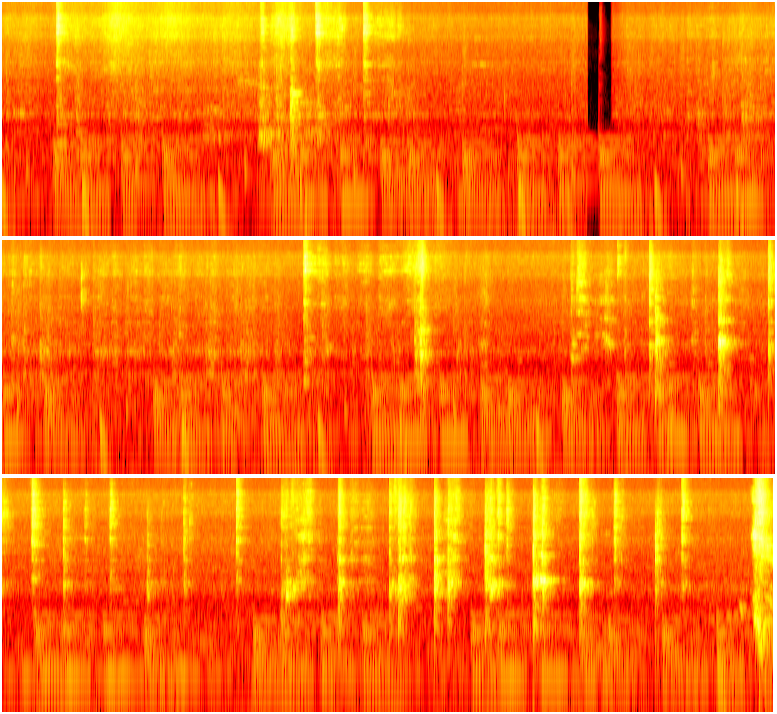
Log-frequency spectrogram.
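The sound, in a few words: sautéing and stirring food in a pan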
